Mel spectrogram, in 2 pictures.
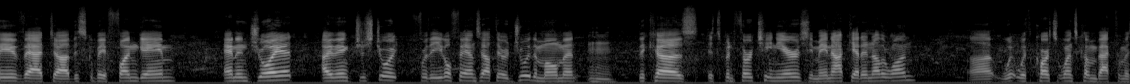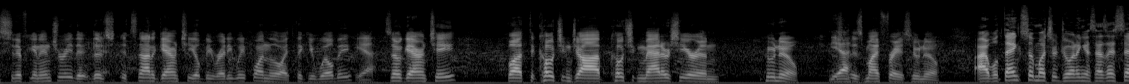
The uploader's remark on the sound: Day 2 from Radio Row at the Super Bowl.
